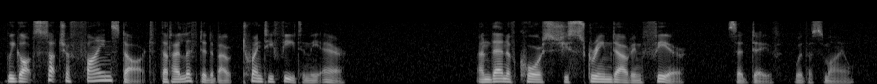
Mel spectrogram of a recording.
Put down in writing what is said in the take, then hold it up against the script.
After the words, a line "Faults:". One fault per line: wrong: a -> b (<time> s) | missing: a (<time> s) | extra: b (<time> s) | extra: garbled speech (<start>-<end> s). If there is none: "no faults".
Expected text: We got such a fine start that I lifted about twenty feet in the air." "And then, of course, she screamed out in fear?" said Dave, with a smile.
We got such a fine start that I lifted about twenty feet in the air." "And then, of course, she screamed out in fear?" said Dave, with a smile.
Faults:
no faults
